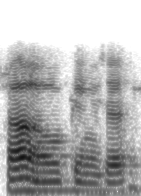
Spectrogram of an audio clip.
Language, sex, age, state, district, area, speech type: Tamil, male, 45-60, Tamil Nadu, Cuddalore, rural, conversation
